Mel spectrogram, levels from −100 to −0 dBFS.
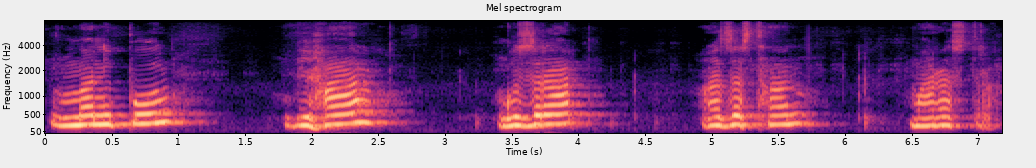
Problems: background sounds at intervals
